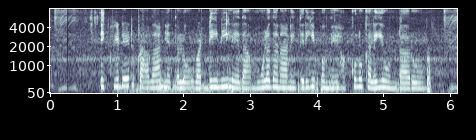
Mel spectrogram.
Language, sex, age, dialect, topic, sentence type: Telugu, female, 18-24, Central/Coastal, banking, statement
